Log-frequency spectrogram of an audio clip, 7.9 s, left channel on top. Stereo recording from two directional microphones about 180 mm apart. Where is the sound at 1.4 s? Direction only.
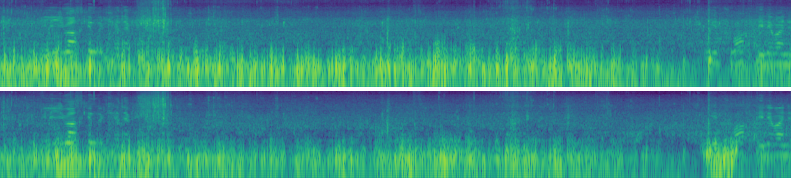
20° right (ahead or behind).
